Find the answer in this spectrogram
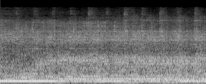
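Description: Live metal band playing loudly: distorted electric guitars holding low notes over a dense wash of drums and cymbals.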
